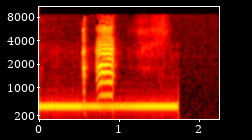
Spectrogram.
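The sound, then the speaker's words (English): A steady telephone dial tone hums on one unbroken pitch while a call to a guest is being dialed. It is loud and continuous, then cuts off abruptly near the end. “I'm dialing now for you, sir.”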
